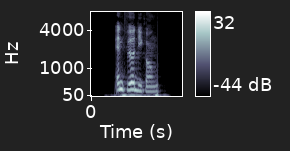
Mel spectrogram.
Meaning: indignity
- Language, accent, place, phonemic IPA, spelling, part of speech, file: German, Germany, Berlin, /ɛntˈvʏʁdɪɡʊŋ/, Entwürdigung, noun, De-Entwürdigung.ogg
